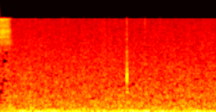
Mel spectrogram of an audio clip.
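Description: Steady hiss of a noisy recording with no speech, with one faint click about halfway through.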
